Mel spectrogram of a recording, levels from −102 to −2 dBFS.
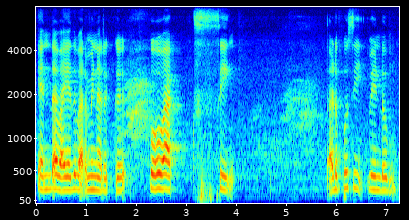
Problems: background conversations at intervals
